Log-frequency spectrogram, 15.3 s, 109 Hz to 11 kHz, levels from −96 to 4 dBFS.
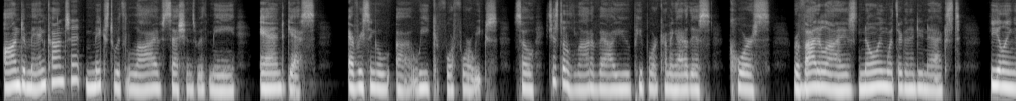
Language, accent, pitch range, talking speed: English, American, 185-220 Hz, 155 wpm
